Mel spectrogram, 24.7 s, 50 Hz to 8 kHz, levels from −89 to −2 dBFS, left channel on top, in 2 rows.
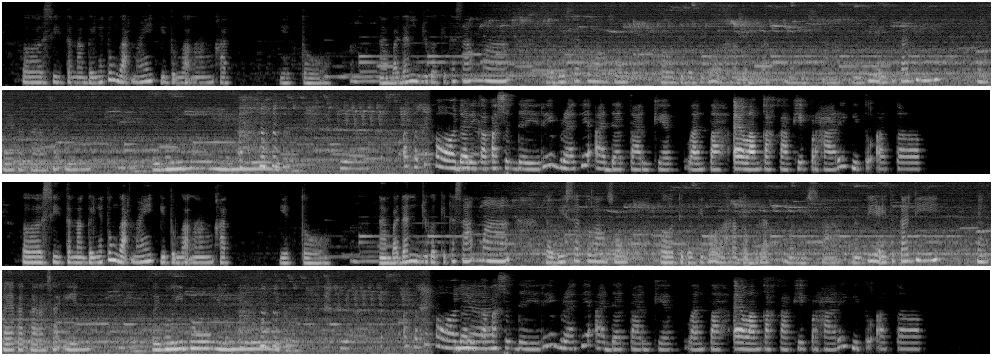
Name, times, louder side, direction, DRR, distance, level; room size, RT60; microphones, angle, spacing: voice 1, 0.3-2.8 3.5-4.1 4.7-7.8 8.2-11.7 12.2-13.5 14.2-16.1 16.4-16.6 18.0-18.6, right 4 dB, 80° right, 0.5 m, -31 dB
sound 1, 4.0-17.8, left 2 dB, 10° left, 0.5 m, -44 dB
voice 2, 4.4-5.0 11.3-11.4 13.8-14.1 15.3-23.8, left 4 dB, 60° left, 0.5 m, -33 dB
Bird vocalization bird call bird song, 5.7-17.7, equal, 45° left, 1.1 m, -38 dB
2.3 x 2.2 x 2.5 m
head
